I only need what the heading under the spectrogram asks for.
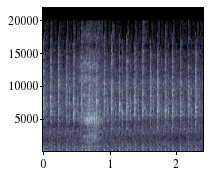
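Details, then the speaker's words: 1965 Honda CB160, 161cc air-cooled parallel twin with cut open pipes, cold-blooded and slow to start, now idling loud and lumpy with uneven beats; owner suspects a dead cylinder, and one carb float is leaking (stuck float or needle and seat). "Takes a minute to get her started. Once she starts, it's pretty cold blooded machine, but it's idling pretty good now. I still think I've got issues with the cylinder being dead, but it's a pretty loud bike."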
